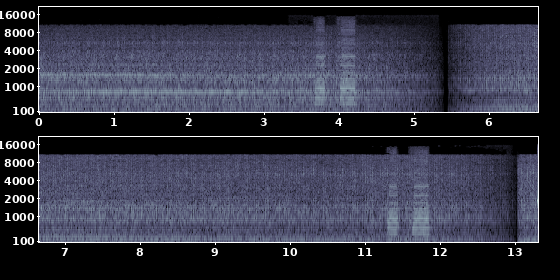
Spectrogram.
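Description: Tractor engine running steadily, with a double toot of a horn about four seconds in and another near the end; the engine sound breaks off for a moment about five seconds in.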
